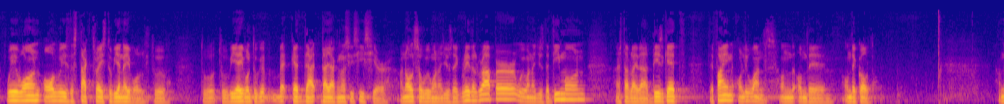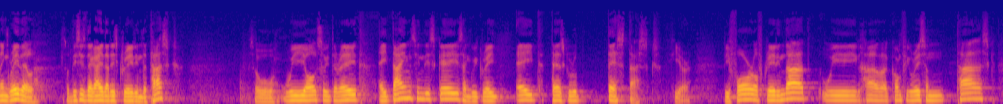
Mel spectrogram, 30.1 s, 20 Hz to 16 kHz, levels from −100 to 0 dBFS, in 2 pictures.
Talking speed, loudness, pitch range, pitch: 180 wpm, -23 LUFS, 100-130 Hz, 115 Hz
